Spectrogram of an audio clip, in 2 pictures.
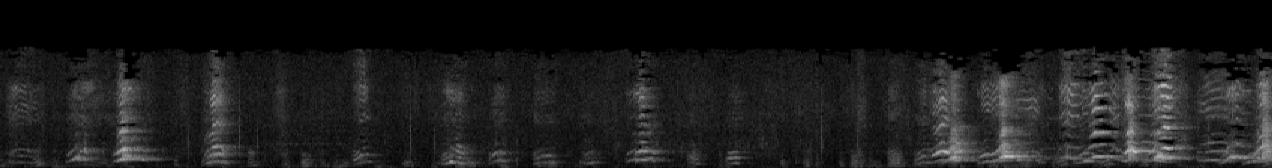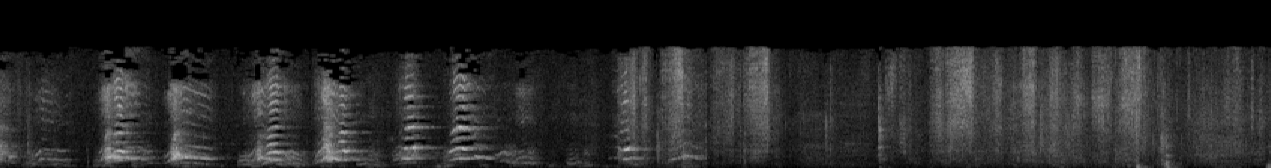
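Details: Puppies giving scattered high yips that build into a dense run of rapid whimpering cries in the middle, then fade into rustling and handling noise.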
